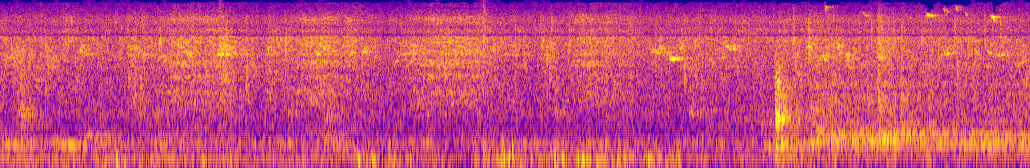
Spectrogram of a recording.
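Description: Steady hiss and rumble of a rotary milking parlour's machinery while milking clusters are attached, with light clicks and two sharp metal knocks about five and six seconds in.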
